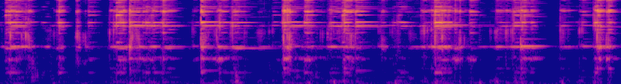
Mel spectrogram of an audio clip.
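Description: Two small hollow silver metal jingle bells on a cord are moved together and clinked against each other. This produces bright, high, glassy dings and jingles in irregular bursts, each fading quickly, over a faint steady ringing tone.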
